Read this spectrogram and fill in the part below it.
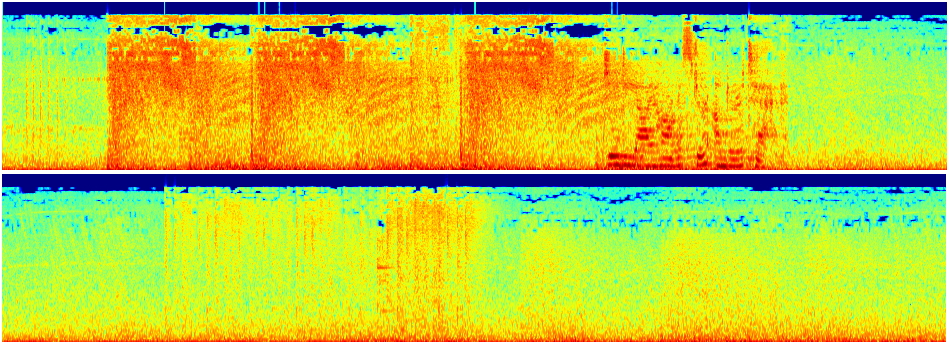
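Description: Electric energy crackles and fizzes.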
